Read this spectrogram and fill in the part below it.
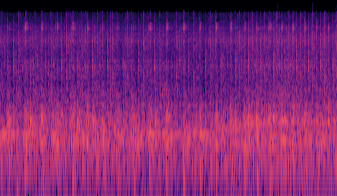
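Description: A sewing machine stitches a crochet-look edging with a continuous, rapid, evenly pulsing mechanical chatter that stays loud and close from start to finish.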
